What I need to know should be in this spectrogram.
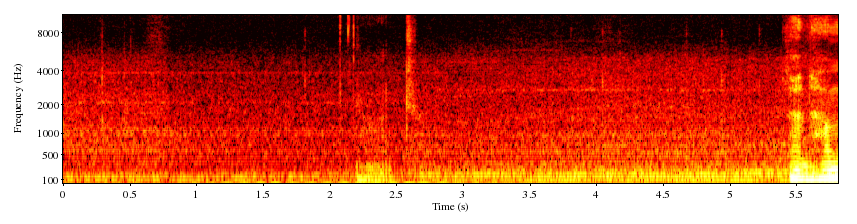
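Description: A tractor engine hums steadily.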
